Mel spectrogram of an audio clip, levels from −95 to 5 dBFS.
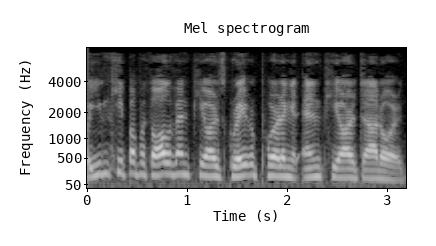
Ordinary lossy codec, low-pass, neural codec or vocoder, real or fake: MP3, 48 kbps; 7.2 kHz; none; real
